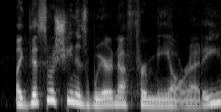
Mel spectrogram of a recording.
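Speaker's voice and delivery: normal talking voice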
